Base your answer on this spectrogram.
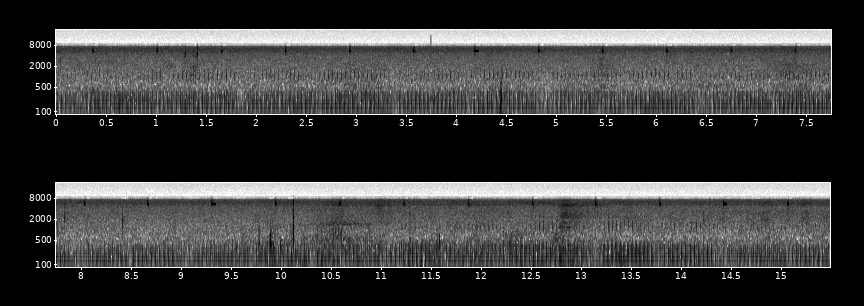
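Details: Domestic cat purring steadily, a continuous low rumbling throb throughout, with faint ticking clicks in the background.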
